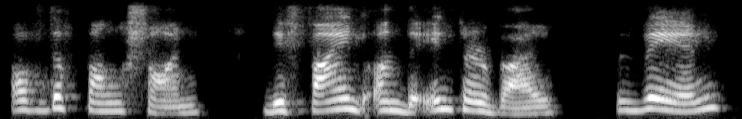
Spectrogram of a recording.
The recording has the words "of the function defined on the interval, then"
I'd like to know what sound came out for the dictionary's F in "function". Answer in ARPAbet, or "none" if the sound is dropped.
F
